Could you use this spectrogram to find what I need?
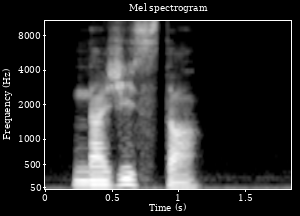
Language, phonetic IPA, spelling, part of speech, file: Polish, [naˈʑista], nazista, noun, Pl-nazista.ogg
